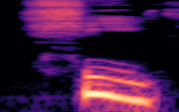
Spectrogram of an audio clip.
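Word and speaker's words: sí: Le i long, ça veut dire le i accentué, se prononce comme le i anglais, comme dans le mot be.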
